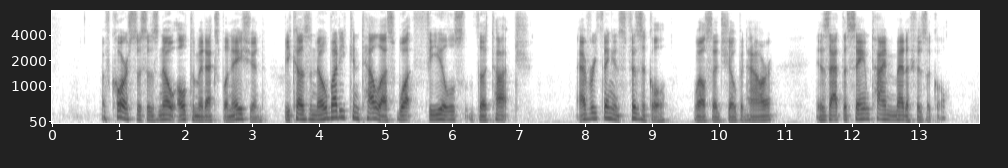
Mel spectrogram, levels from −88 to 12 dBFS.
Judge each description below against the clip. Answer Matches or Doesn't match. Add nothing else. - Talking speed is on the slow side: Matches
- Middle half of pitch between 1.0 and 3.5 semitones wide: Doesn't match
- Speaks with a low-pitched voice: Matches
